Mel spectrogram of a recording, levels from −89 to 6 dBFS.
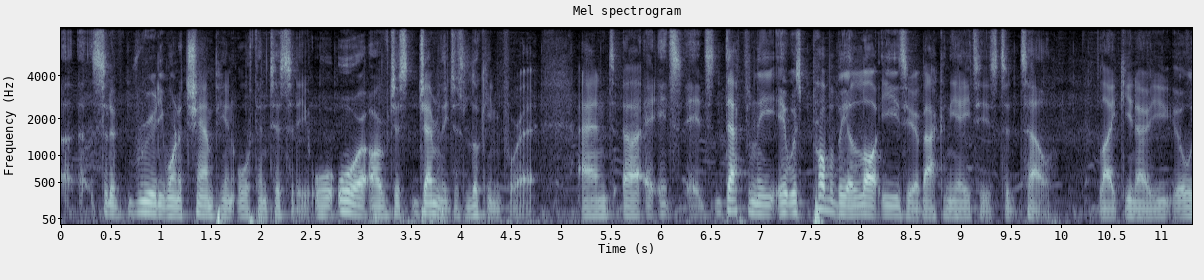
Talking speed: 200 wpm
